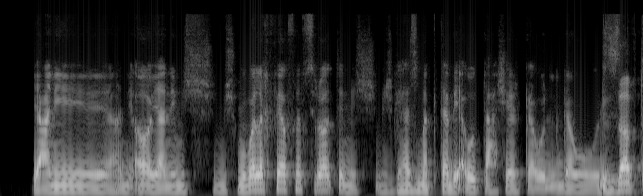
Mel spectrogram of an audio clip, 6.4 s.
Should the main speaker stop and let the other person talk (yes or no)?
yes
